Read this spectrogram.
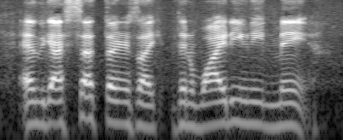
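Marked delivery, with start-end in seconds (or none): none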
